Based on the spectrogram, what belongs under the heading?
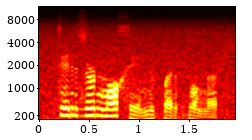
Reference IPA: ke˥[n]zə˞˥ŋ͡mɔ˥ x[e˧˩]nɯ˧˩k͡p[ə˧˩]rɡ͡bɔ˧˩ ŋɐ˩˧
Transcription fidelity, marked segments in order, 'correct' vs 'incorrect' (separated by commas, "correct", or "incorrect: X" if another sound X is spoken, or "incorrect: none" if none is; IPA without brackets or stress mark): incorrect: r, correct, incorrect: ɐ˧˩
